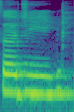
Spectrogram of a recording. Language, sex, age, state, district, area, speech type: Goan Konkani, female, 18-30, Goa, Murmgao, urban, spontaneous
